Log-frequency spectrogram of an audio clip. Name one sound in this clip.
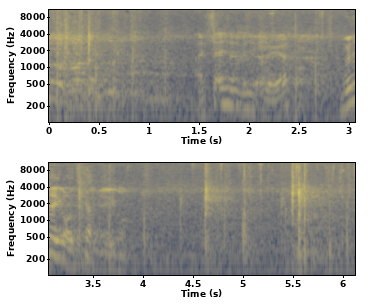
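Young men talk and laugh together close by.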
